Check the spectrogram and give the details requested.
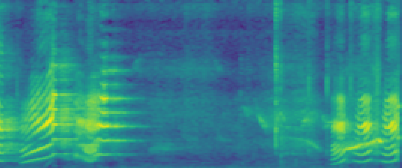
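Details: Talking parrot imitating a cat's meow: harsh, harmonic-rich meow-like calls sweeping upward then falling, a pause, then a second burst of bent, wavering notes.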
